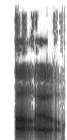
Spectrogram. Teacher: allow syllables to begin with a phonemic glottal stop, the sound in the middle of English, uh-oh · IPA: /ʔ/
